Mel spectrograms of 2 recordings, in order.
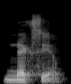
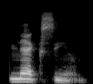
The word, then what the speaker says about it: NXIVM: The NXIVM is actually pronounced Nexium. Nexium.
